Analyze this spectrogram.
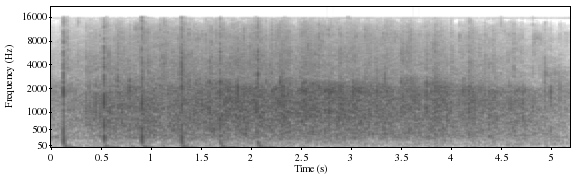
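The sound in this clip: An audience applauding to welcome a new member during a church service. A few sharp early claps swell into steady, sustained clapping from many hands, moderately loud and continuing for about five seconds.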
